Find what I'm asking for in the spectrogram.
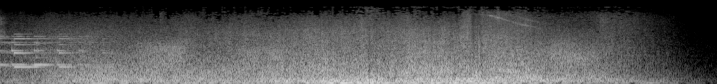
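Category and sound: nature, ocean waves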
